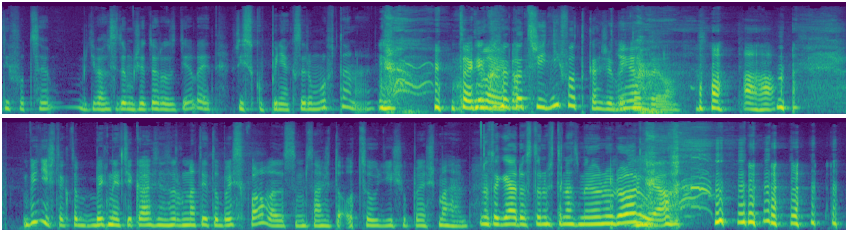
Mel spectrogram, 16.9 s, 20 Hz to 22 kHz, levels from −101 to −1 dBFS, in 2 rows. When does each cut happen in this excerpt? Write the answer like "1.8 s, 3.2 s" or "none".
1.1 s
